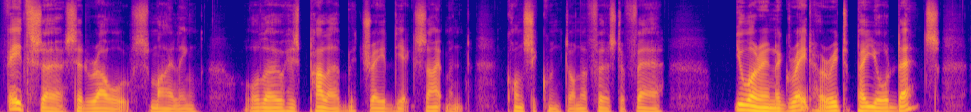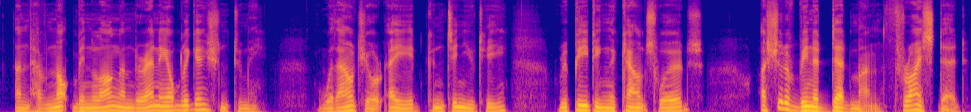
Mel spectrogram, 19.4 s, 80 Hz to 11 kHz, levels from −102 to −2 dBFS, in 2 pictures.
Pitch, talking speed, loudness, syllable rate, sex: 110 Hz, 165 wpm, -21 LUFS, 4.9 syllables/s, male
